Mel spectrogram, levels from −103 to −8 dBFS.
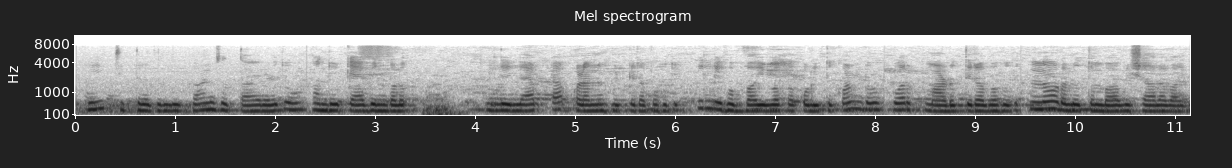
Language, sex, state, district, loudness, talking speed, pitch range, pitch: Kannada, female, Karnataka, Mysore, -26 LUFS, 100 wpm, 205-235 Hz, 210 Hz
